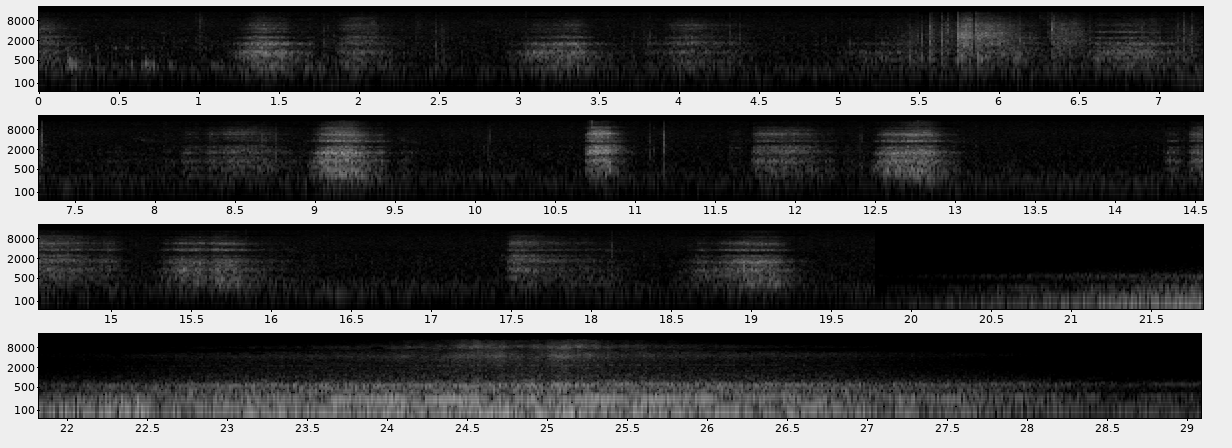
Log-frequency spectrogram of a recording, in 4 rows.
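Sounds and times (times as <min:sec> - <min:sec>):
person breathing hard: 0:01.1 - 0:09.7, 0:10.7 - 0:11.0, 0:11.6 - 0:13.2, 0:14.3 - 0:16.2, 0:17.4 - 0:19.4.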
